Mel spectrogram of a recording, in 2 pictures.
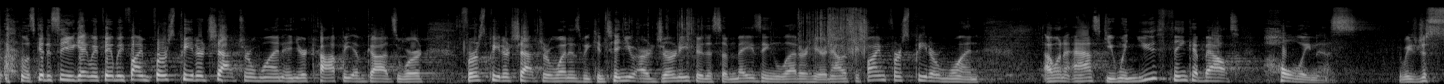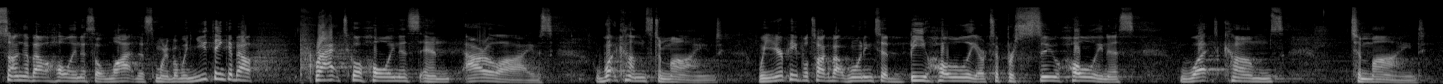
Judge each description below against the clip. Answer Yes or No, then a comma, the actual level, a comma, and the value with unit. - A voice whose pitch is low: No, medium, 155 Hz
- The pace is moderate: Yes, average, 195 wpm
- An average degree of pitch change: No, wide, 5.7 semitones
